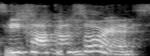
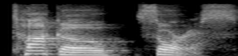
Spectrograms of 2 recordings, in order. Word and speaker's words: Styracosaurus: Styracosaurus.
